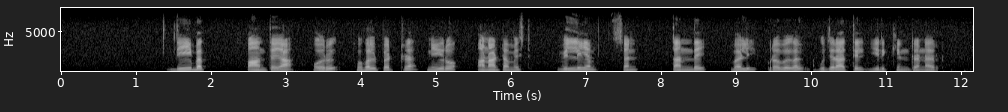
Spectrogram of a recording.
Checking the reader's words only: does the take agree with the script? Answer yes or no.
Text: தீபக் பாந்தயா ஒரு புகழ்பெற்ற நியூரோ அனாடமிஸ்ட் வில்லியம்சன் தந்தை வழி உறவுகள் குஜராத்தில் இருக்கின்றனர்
yes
